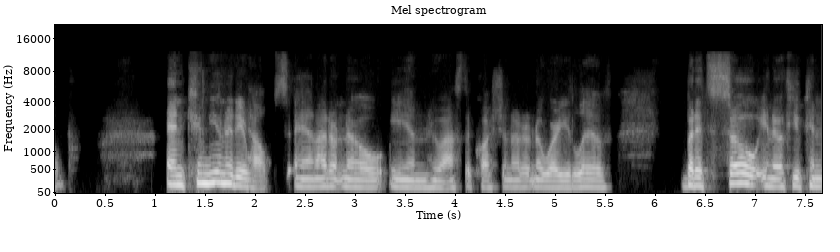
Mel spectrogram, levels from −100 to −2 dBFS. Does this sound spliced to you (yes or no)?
yes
